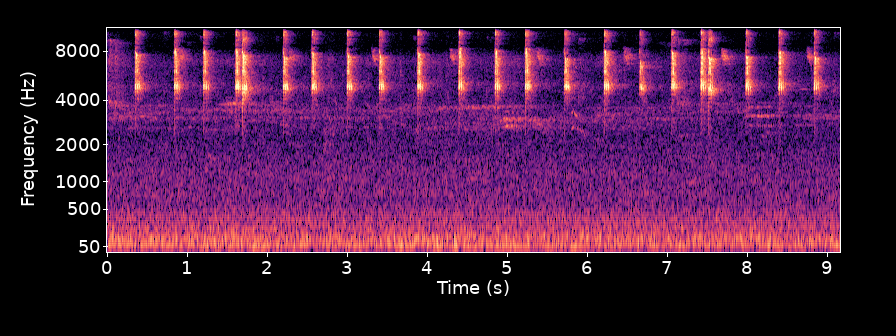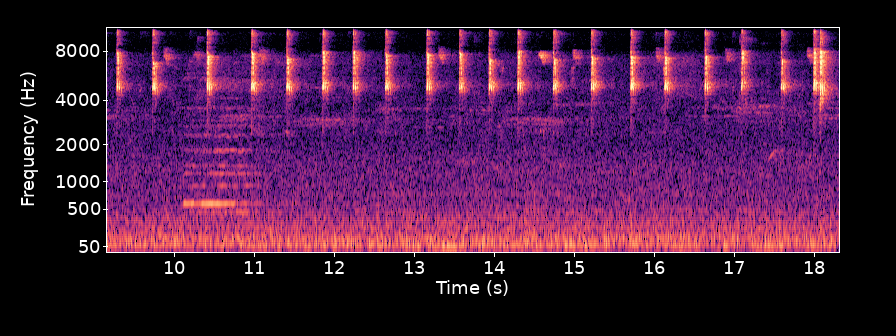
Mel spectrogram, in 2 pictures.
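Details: Indian palm squirrel chirping: sharp, high, clicky chips repeated steadily about twice a second for the whole stretch, with a brief faint tonal call underneath near the middle and a soft background hiss.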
